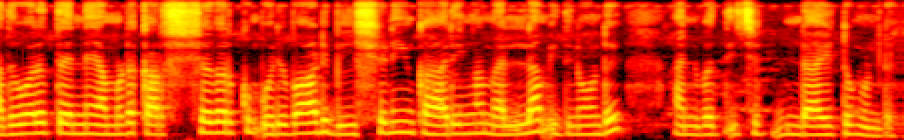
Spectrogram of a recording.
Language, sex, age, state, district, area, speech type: Malayalam, female, 45-60, Kerala, Palakkad, rural, spontaneous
